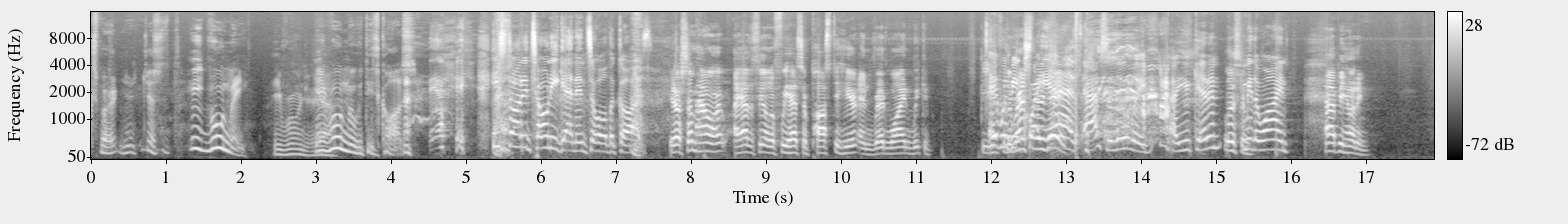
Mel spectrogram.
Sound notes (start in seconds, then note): 4.2 laughing; 13.3 laughing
